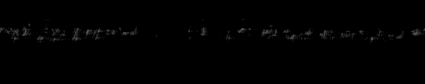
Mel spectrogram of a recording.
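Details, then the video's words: Barn swallows in a flock gathered in a tree give a busy chorus of high, rapid twittering chirps, many birds calling at once in dense, uneven bursts with a brief lull near the middle. "Barn swallow chirping sounds"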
